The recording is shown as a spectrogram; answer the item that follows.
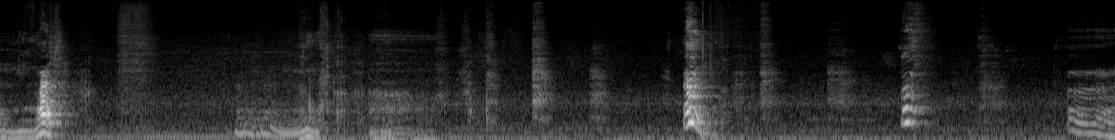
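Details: Phoenix, a Border Collie celebrating his fourth birthday indoors, overwhelmed by a present: low grumbling whines, a few sharp barks spaced seconds apart and a final rising whine, plus quiet crinkling and rustling.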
